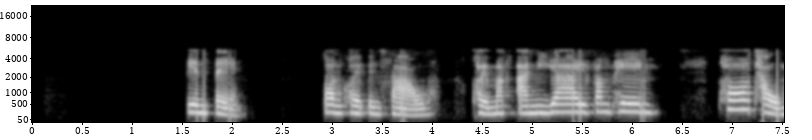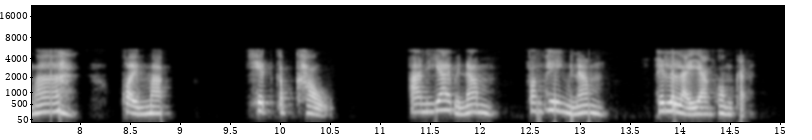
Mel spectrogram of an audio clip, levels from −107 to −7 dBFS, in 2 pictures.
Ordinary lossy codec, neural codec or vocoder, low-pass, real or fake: none; none; 5.4 kHz; real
